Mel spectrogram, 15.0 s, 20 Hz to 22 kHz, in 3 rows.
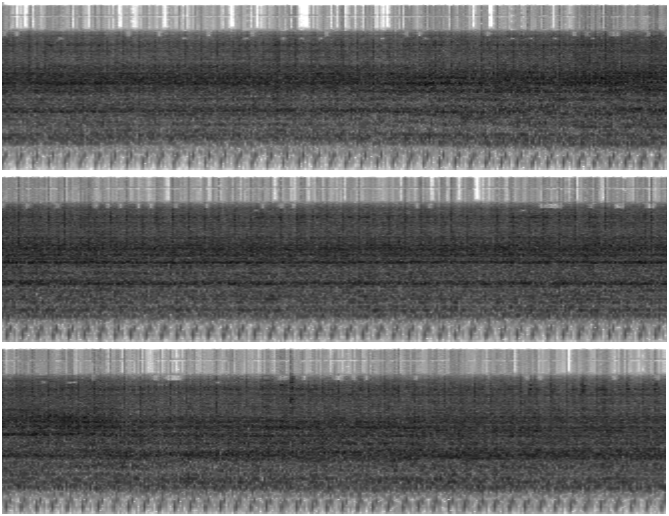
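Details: ER40 single-cylinder diesel engine that hunted up and down and was hard to start, after nozzle tip spray corrected and injector refitted: loud fast even chugging holding a steady beat; idle now stable and healthy.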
